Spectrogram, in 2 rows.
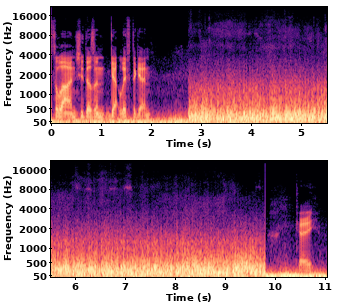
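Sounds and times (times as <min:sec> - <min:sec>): wind buffeting microphone: 0:02.5 - 0:09.8.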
